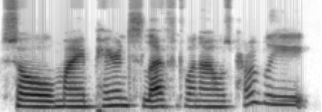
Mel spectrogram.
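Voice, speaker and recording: Host, young woman from Bulgaria, chatty and animated, mid-pitched voice. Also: measured pace, smooth. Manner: animated storytelling with frequent fillers. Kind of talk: casual conversation. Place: home in a small town.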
